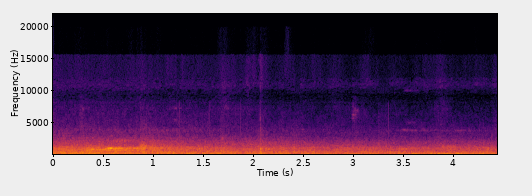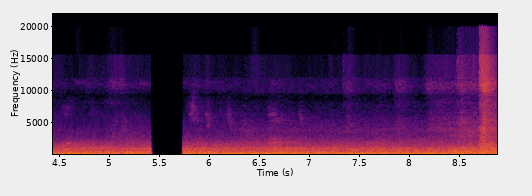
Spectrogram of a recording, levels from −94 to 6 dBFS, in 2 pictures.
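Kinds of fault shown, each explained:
Repeated stalls (stutter): From 0.93 to 1.89 s the sound catches four times, each gap bridged by stretching what came just before, about 120 ms in all and at most 50 ms at once. Late packets kept draining the jitter buffer, so it drags without losing anything.
Short stall from a late packet: Around 2.41 to 2.49 s one sound hangs on for an extra 60 ms, with a faint buzz or dip, before picking up exactly where it left off. A single packet turned up 60 ms late and the receiver filled the wait.
Call audio freeze: At 3.25 to 3.37 s the sound turns into a held, fading buzz or hiss for about 100 ms, never dropping to silence, then carries on from the same point. The likely cause is packets held up in transit that emptied the jitter buffer.
Playback stall: From 5.41 to 5.74 s the output simply goes dead for roughly 0.31 s in mid-flow, then resumes. That pattern points to the player running out of data or its thread getting blocked, with silence until it recovered.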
